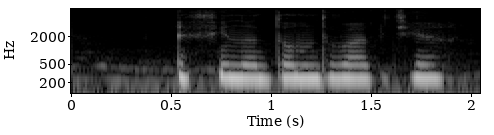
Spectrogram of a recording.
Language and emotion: Russian, neutral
